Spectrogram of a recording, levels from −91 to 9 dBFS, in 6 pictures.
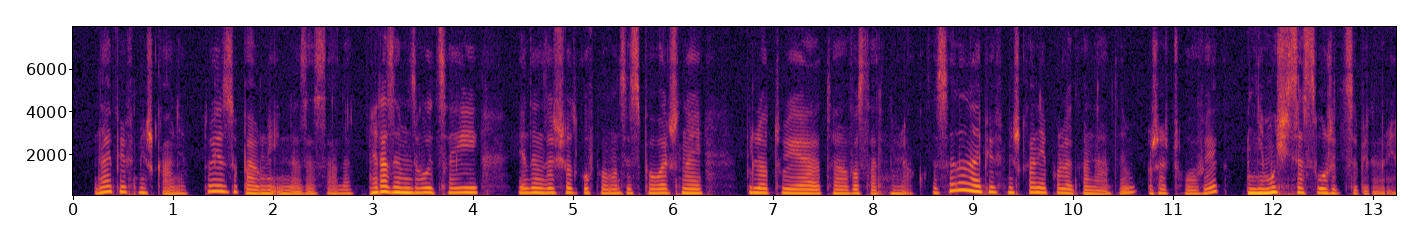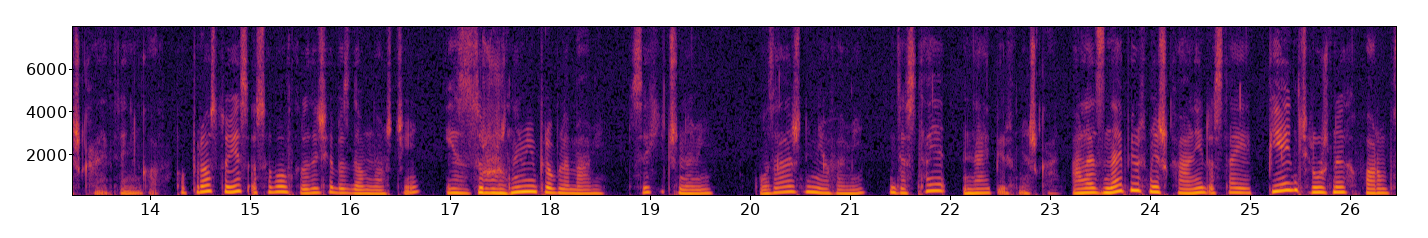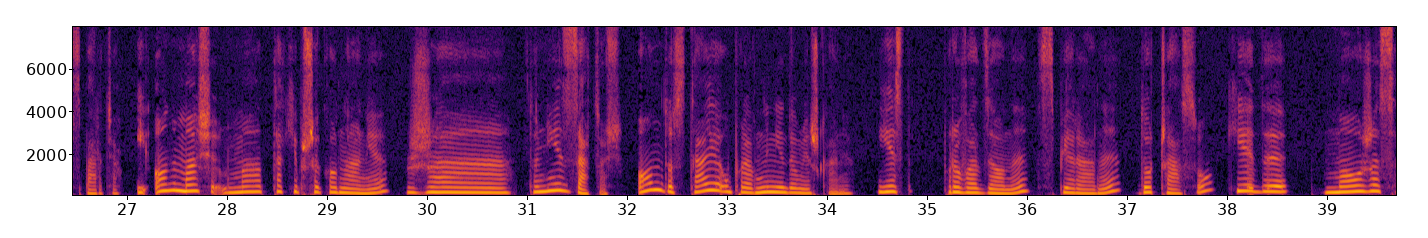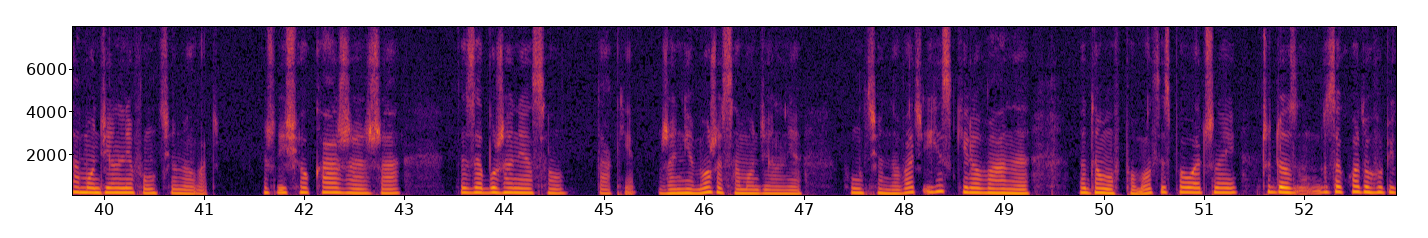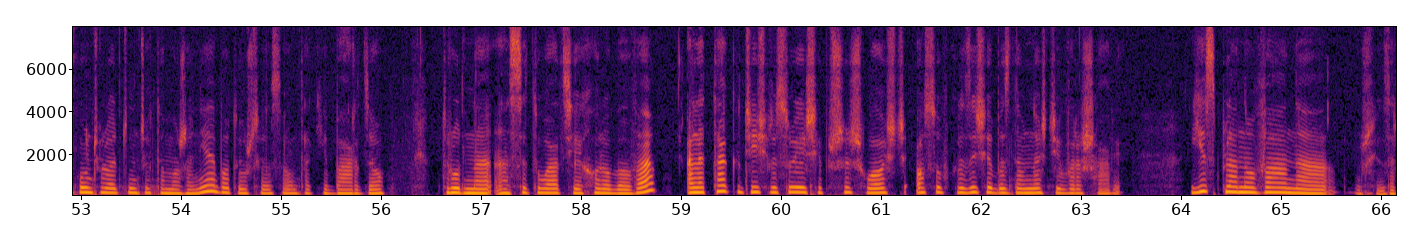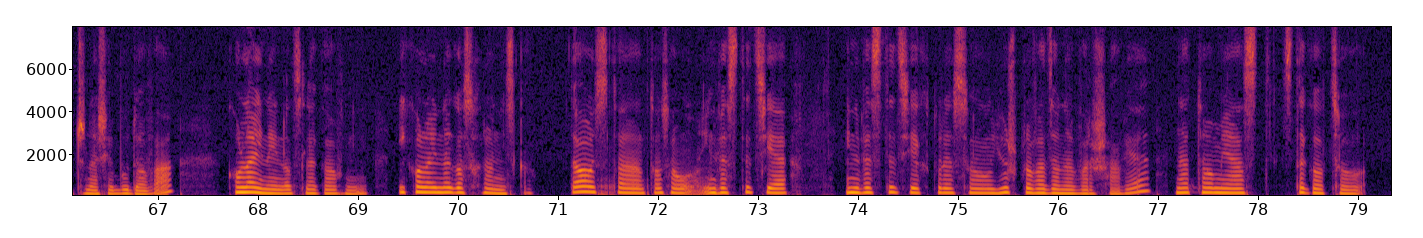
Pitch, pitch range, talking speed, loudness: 210 Hz, 185-230 Hz, 125 wpm, -20 LUFS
